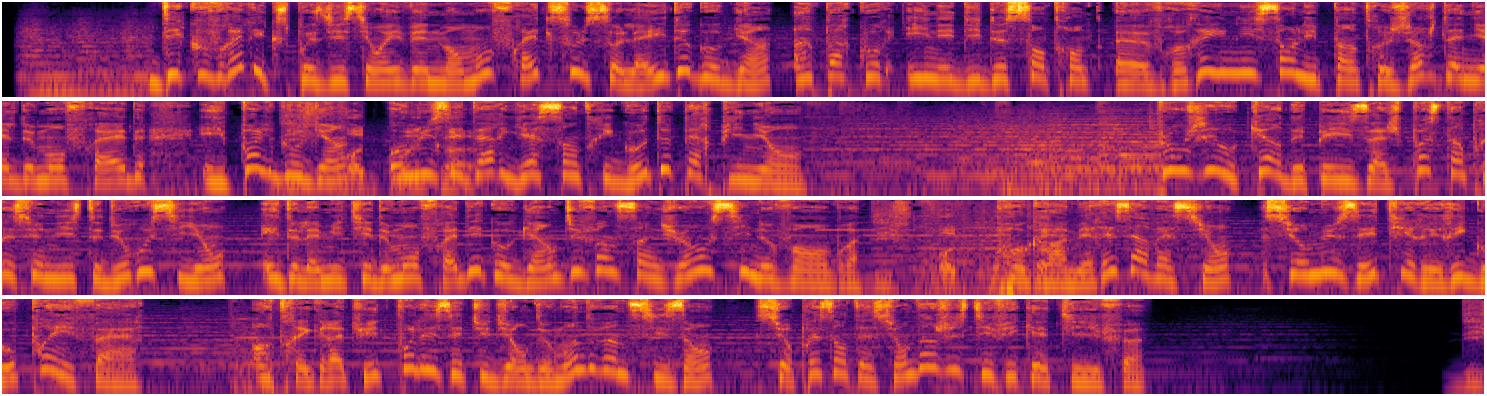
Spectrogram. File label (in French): Spot Exposition Etudiants; Monfreid Gauguin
